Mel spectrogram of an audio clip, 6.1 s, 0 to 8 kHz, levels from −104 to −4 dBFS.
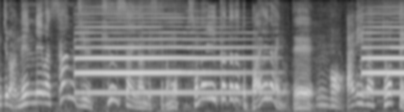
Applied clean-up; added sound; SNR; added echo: none; Wind instrument, woodwind instrument; -5 dB; none.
